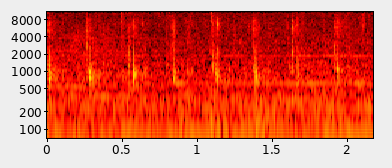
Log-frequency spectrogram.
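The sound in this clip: A horse's hooves clip-clop in a steady walking rhythm, with several even, moderately quiet hoofbeats and no voices.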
